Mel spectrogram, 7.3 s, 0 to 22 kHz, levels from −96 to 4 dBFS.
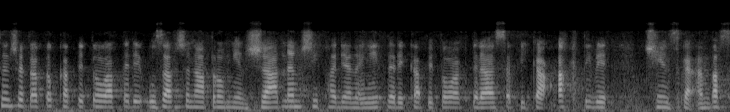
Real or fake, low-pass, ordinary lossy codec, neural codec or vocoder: fake; 7.2 kHz; Opus, 16 kbps; codec, 16 kHz, 1.1 kbps, Voila-Tokenizer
